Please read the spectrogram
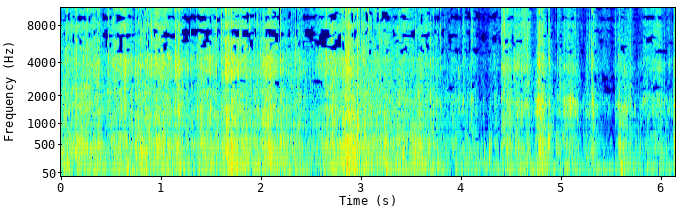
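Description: Plastic poly mailer bag crinkling and rustling irregularly as a hand rummages inside it and draws out a small cardboard box, dying down somewhat near the end.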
